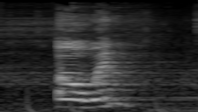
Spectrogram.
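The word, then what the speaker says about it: Eoghan: That's Uh, spelled like Eoighan. Owen.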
